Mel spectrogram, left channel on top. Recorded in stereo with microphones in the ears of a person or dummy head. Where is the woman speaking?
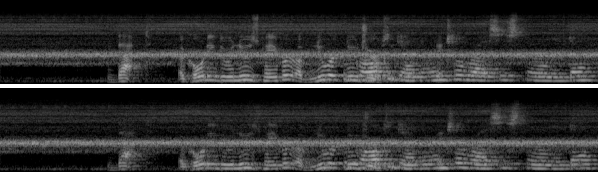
65° left (ahead or behind), 3.5 m.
